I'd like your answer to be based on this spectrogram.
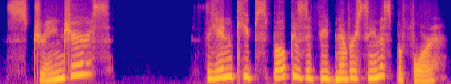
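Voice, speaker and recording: A small, girlish companion from a fantasy game. Her voice is extremely high and expressive. She comes across as puzzled and anxious. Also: unhurried, no room sound, studio quality. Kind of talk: video game voice acting.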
